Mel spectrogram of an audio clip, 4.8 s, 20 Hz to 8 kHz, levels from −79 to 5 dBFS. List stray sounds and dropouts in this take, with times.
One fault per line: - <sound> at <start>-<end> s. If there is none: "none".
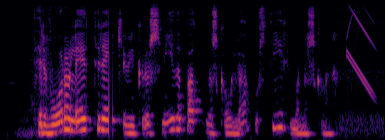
- dropout at 1.4-1.4 s
- chirp at 4.3-4.7 s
